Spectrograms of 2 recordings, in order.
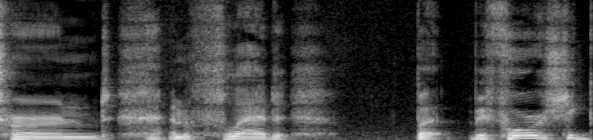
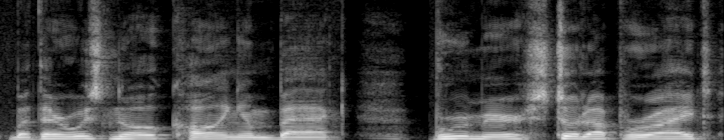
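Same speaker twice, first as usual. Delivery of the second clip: ordinary delivery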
